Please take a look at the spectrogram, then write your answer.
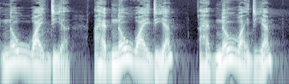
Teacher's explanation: esse O, como ele tem um som de OU, a gente coloca o som de W aqui para a gente saber que é no idea.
